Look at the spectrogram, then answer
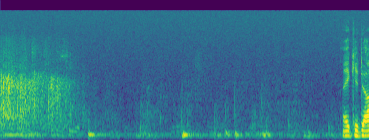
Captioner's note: applause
